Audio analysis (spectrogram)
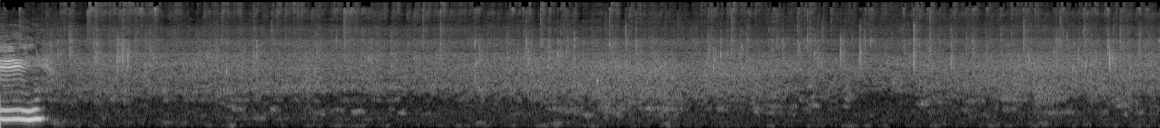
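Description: Steady rain patters on a tin-roofed house during a day of continuous downpour, a dense even hiss with scattered drops throughout, following a brief voice at the very start.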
